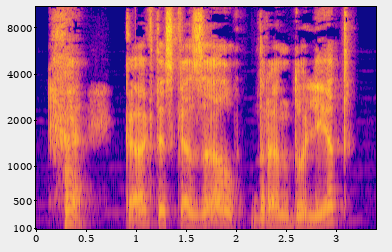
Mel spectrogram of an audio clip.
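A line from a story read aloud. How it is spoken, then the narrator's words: Laughing. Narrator (Russian): незнакомец рассмеялся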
